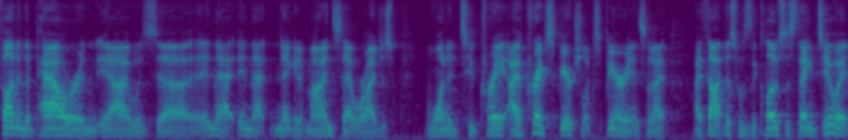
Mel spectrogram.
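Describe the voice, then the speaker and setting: Talking at a very fast pace, a man with a fairly high voice and a bright, sharp tone shows ordinary pitch variation. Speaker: author and former New Age practitioner. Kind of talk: podcast interview.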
